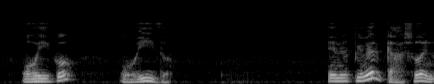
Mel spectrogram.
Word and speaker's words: oído: dos sílabas hoy go en oído tenemos lo que llamamos un hiato niñato es cuando tenemos dos vocales que no forman una sílaba entonces tenemos o ido y en español automáticamente cuando tenemos dos vocales una vocal abierta y una vocal cerrada que no forman un diptongo tenemos que escribir un acento y esto es lo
